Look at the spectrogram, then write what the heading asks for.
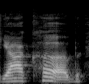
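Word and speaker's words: יעקב: jacob in the english it has the exact same pronunciation in the ancient yahoodieth hebrew tongue yah cub and then if you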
